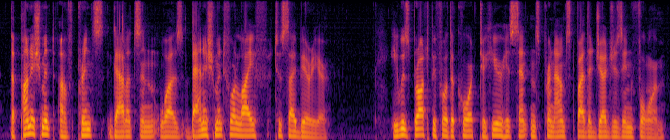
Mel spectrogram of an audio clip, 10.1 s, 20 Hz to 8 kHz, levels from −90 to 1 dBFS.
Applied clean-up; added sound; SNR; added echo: none; none; none; none.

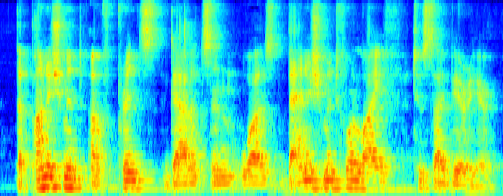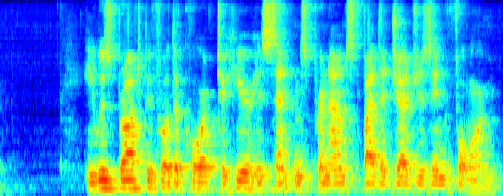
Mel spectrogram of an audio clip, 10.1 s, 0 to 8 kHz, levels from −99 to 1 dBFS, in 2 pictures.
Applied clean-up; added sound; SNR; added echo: none; none; none; reverberation time 0.4 s.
